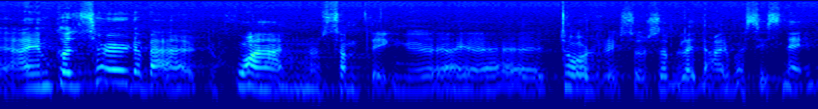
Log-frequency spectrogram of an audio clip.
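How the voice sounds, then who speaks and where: A woman with a Spanish accent speaks at a high pitch and a moderate pace. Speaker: education professor. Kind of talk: panel discussion. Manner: halting.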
